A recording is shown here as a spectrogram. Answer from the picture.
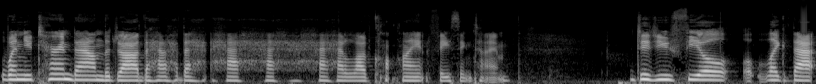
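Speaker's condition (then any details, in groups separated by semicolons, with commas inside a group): Stuttering; had stuttering therapy; openly discloses stuttering in job interviews; sometimes fluent when disclosing, slows down to explain stuttering to listeners; repeated sounds, prolonged sounds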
